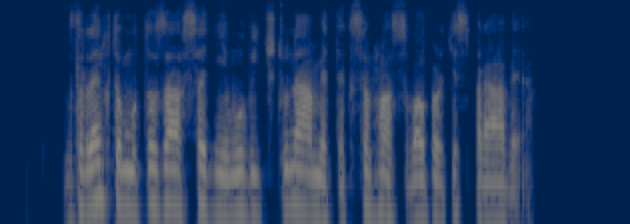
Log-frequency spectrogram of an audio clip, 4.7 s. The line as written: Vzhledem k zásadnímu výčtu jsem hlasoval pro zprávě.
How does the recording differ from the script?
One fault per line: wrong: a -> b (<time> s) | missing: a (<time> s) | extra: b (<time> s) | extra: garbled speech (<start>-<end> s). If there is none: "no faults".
extra: tomuto (0.8 s)
extra: námitek (2.2 s)
wrong: pro -> proti (3.2 s)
